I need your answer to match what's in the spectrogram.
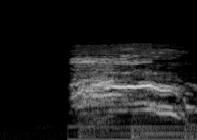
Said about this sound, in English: You go to talk to your friends, but they scream and point at you.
